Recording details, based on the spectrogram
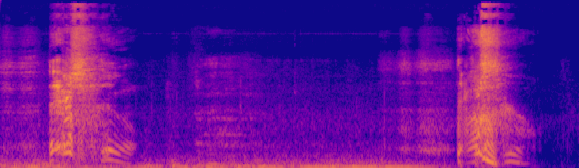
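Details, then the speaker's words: Person with a cold, congested with a runny nose and persistent tickle: two sharp, explosive sneezes, each preceded by a quick gasping inhale, over low rumbling background noise. "so congested running nose won't stop and I just keep sneezing over over and over again the tickle like never goes away"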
